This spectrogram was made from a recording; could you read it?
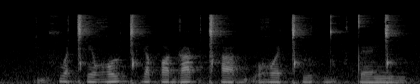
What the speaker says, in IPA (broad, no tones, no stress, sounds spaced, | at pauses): k ḭ sʷ a ǀʰ e ʁʷ ɯ ǀʰ i qʷ e ɡ a k ǀʰ a ɓ ṵ ʁʷ ɛ ǀʰ ɯ t d u k t ɛ ŋ͡ǀ ɯ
